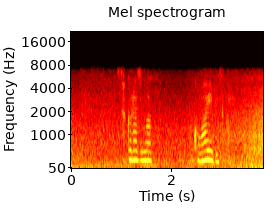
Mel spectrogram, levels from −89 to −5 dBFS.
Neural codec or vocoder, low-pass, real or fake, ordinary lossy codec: none; 7.2 kHz; real; Opus, 24 kbps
